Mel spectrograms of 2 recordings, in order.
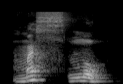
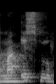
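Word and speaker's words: ما اسمك: Mas Masmuk. Nah, ini nanti cara bacanya Masmuk gitu saja ya. Mas, Masmuk. nah, Masmuk. iya, Masmuk, Masmuk. Nggak usah man, nggak usah ma ismuk, nggak usah. Masmuk.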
